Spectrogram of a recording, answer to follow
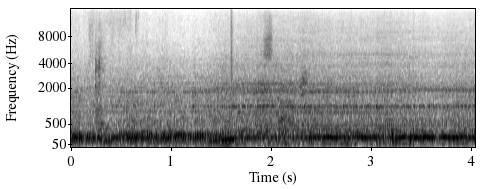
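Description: Boat's outboard motor idling steadily, its pitch shifting slightly about a second and a half in, with a few faint ticks.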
